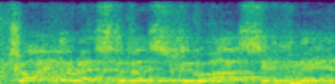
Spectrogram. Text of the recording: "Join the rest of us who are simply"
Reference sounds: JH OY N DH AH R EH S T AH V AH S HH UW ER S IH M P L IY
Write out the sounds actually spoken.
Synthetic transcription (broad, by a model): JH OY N DH AH R EH S T AH V AH S HH UW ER S IH M P L IY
